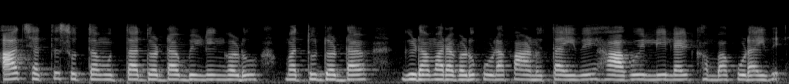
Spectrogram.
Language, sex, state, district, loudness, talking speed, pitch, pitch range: Kannada, female, Karnataka, Bidar, -20 LUFS, 135 wpm, 225 Hz, 220-230 Hz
